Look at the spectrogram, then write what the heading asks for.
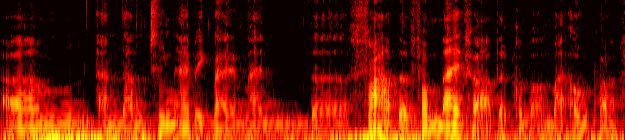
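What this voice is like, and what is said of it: Strong English accent in Dutch. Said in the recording (Dutch): “je hebt een heel licht accent ... dat was een understatement ... Newcastle”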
